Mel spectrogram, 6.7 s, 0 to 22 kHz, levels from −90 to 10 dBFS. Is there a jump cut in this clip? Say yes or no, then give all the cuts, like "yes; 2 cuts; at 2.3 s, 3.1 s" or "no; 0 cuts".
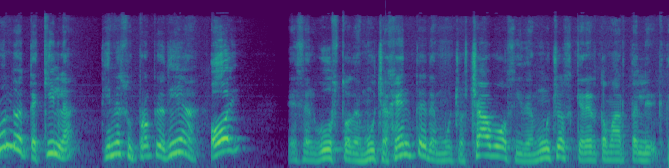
yes; 1 cut; at 2.1 s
